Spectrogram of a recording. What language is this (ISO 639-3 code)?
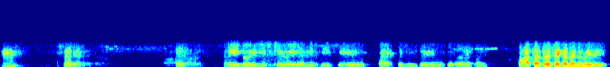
tel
